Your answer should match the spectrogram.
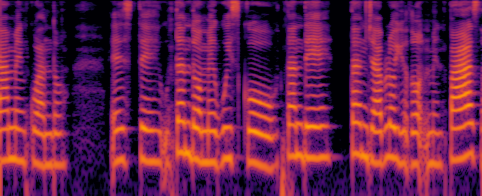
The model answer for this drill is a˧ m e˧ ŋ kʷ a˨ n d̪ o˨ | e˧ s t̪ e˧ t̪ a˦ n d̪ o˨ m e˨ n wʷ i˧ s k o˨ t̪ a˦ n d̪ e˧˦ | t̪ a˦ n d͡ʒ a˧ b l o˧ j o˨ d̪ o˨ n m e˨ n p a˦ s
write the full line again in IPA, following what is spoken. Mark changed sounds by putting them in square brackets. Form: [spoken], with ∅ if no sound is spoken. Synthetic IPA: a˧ m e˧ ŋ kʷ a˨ n d̪ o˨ | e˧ s t̪ e˧ t̪ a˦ n d̪ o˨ m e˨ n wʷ i˧ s k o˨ t̪ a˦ n d̪ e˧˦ | t̪ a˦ n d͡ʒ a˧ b l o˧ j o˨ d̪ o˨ n m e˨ n p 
